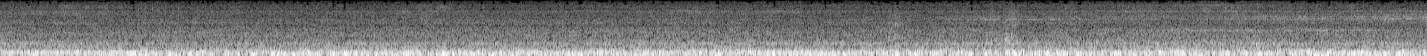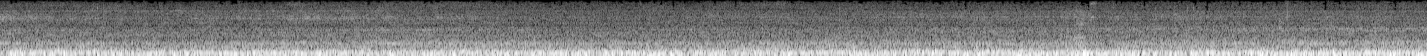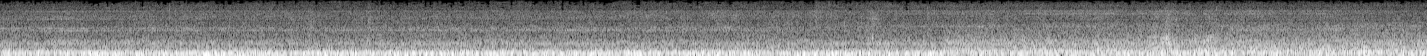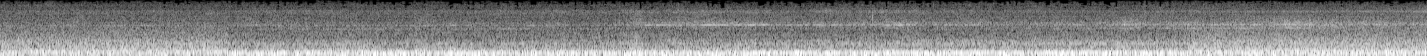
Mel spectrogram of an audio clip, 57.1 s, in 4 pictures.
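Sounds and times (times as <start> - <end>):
faint high whine: 0.0 - 57.0
train rumble inside cabin: 0.0 - 57.0.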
